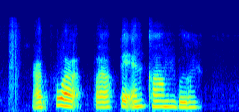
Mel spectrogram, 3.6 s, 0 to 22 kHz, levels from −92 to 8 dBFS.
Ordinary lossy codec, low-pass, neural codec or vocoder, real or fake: Opus, 16 kbps; 10.8 kHz; codec, 16 kHz in and 24 kHz out, 0.8 kbps, FocalCodec, streaming, 65536 codes; fake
